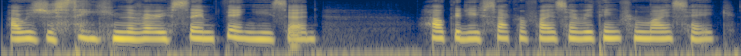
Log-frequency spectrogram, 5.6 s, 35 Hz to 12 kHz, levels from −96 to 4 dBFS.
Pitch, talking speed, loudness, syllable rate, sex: 215 Hz, 195 wpm, -18 LUFS, 5.7 syllables/s, female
